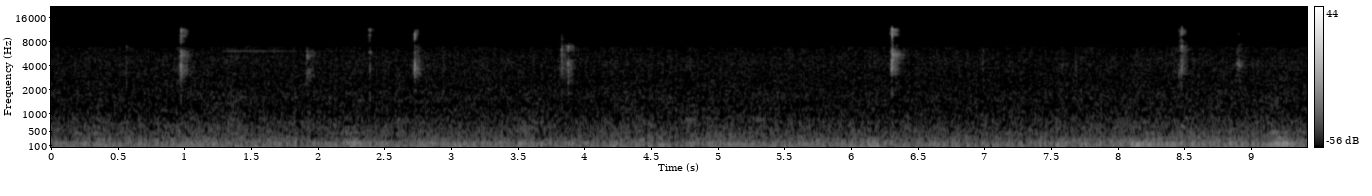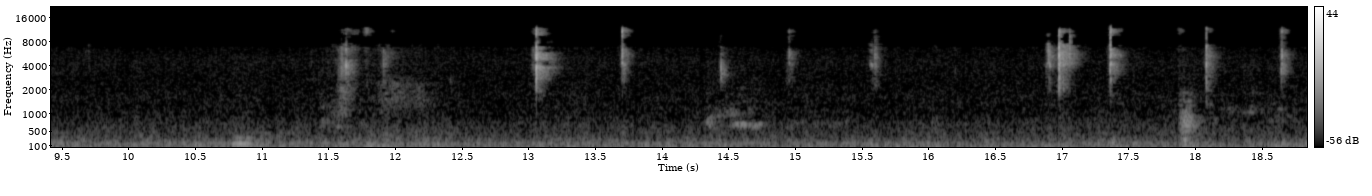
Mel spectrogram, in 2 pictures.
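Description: A fine blade scrapes and crackles through soft soap, up close.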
